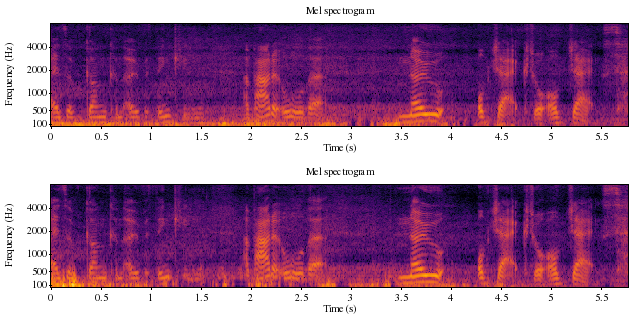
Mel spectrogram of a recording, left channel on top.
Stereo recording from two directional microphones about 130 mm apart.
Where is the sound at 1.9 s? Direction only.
40° right (ahead or behind).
